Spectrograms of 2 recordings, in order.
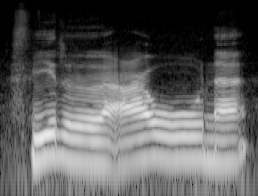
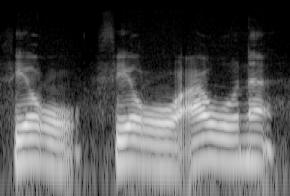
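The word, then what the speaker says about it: فرعون: firauna wa tsamud firauna sering juga terjadi kesalahan membaca ro di sini secara tebal namun yang benar adalah di sini tipis. Kenapa? Karena di belakangnya ada huruf yang berharakat kasrah. Cara bacanya firuna. Nah, yang keliru adalah firuna ditebalkan.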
